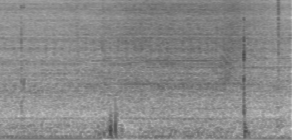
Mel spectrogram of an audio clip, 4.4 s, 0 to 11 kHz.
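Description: A Hyundai i30's engine idling in Park, heard from inside the cabin as a steady low hum. Two light knocks, about two seconds apart.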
